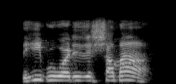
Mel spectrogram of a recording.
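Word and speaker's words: שָׁמַר: The Hebrew word is a shamar. You see it as samar, but it's shamar. It's pronounced shamar.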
